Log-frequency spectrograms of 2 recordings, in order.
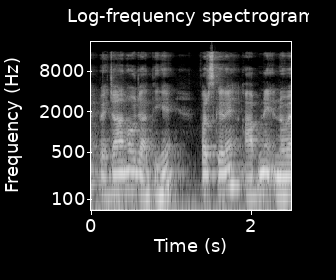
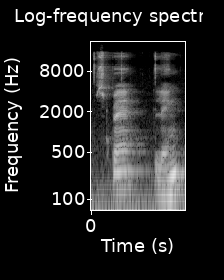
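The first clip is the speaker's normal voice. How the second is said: Spelling slowly as SPE, ling; syllable by syllable; slower than usual. Shown as a demonstration. Teacher showing two syllables, spelling slowly split. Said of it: "दो syllable हैं".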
